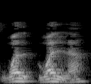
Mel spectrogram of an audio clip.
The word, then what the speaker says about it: ولا: It's walla. It means it's wa and then la, connected in one word, and it means or.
